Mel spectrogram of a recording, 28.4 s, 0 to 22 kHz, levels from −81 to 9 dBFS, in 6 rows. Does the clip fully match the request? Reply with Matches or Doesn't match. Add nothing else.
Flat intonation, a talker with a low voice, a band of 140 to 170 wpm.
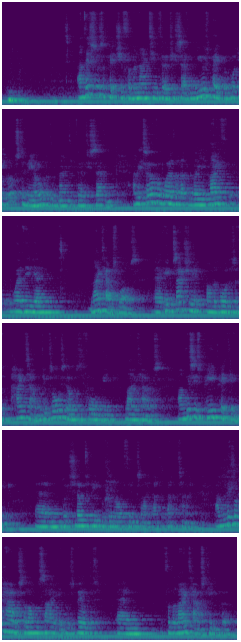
Matches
